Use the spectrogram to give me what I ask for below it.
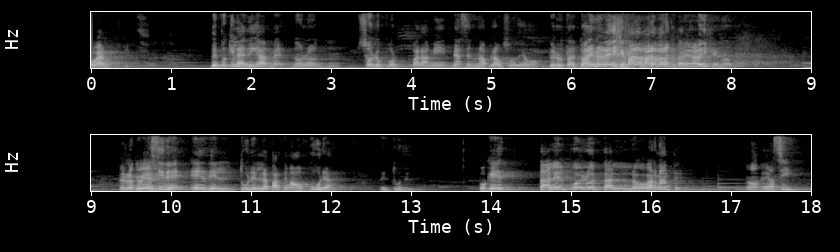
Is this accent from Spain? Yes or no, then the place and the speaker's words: no; Argentina; born there; Me hizo nacer en Argentina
